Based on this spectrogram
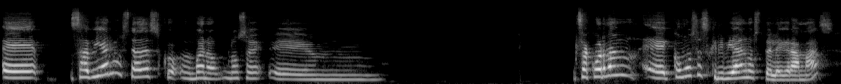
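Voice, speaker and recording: Mexican lady teacher, high voice, chatty online class, does little voices for texts. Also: lively intonation, slow pace. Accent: Mexican Spanish. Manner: conversational, acts out example text messages.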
